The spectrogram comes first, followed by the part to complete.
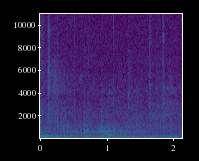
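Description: A few faint, scattered knocks and footfalls from people shifting in wooden church pews, over a low steady hum in a large, quiet room.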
